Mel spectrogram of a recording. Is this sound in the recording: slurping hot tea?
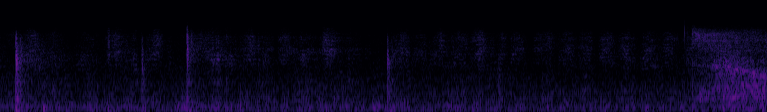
no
